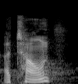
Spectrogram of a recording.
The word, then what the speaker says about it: atone: Spelled A-T-O-N-E. But it's pronounced with the old English, just like when you're all by yourself, you're not all one, you're alone. We go and atone.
